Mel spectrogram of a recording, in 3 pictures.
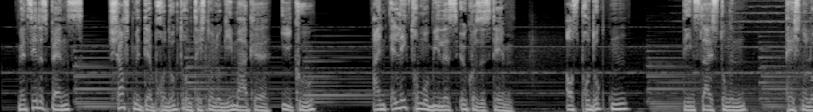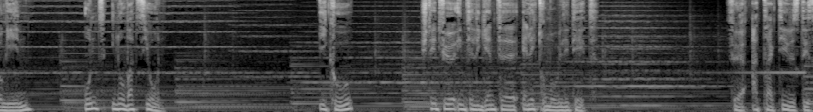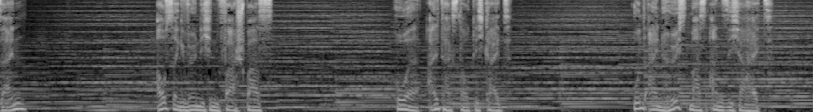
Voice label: german voice over male commercial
